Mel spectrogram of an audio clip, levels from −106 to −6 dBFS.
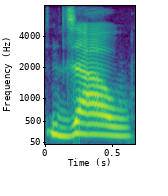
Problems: constant background noise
